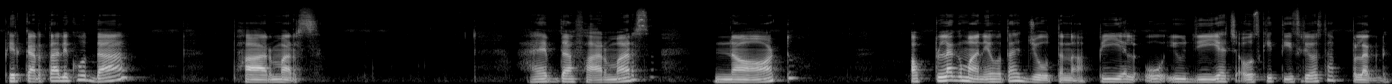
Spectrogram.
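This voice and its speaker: A grammar teacher explaining sentence translation step by step in a patient, explanatory manner. Spells out English words letter by letter and dictates whole sentences slowly to the students. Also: mid-range voice. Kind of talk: classroom-style grammar lesson, explaining step by step.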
